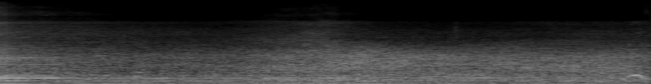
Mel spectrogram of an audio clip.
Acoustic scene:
street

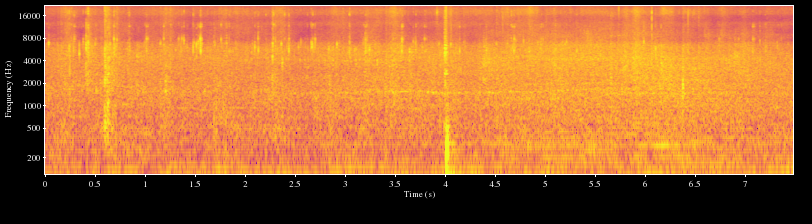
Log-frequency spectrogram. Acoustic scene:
residential area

